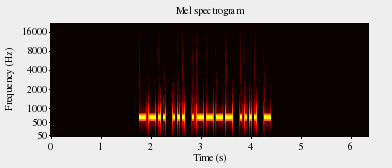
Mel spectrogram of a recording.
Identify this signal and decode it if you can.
Morse code, heard as a keyed tone, about 25 wpm, 700 Hz. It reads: ZS1HT
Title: DXCC-100 Call Signs - 5 Characters - 25wpm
